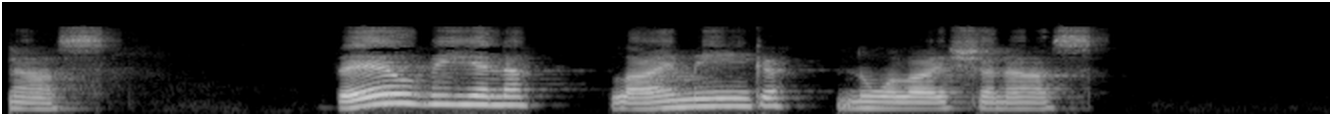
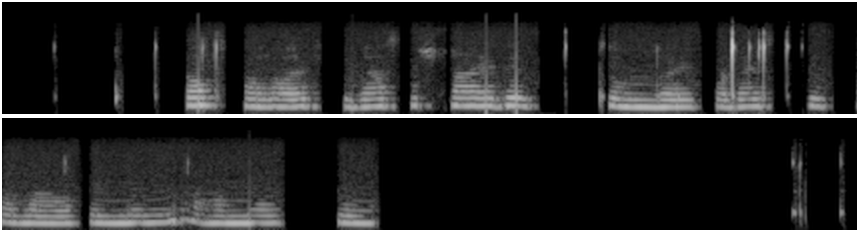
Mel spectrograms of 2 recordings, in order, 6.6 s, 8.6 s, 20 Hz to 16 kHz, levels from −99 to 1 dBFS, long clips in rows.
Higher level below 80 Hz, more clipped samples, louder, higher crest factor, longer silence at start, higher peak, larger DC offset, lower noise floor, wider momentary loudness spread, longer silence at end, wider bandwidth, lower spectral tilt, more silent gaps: about the same, -78 dBFS vs -78 dBFS; neither; first, -31 LUFS vs -37 LUFS; second, 20 dB vs 34 dB; second, 0.05 s vs 0.9 s; second, -12 dBFS vs -4 dBFS; neither; about the same, under -90 dBFS vs under -90 dBFS; second, 18 LU vs 21 LU; second, 1.2 s vs 2.4 s; second, 7.8 kHz vs 8.8 kHz; about the same, -5.5 dB/octave vs -5 dB/octave; second, none vs 1.14-1.20 s, 1.62-1.70 s, 2.76-2.98 s, 3.52-3.56 s, 3.87-3.99 s, 4.17-4.26 s, 5.71-5.95 s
